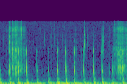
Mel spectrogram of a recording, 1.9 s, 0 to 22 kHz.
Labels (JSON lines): {"label": "biophony, knock", "recorder": "SoundTrap 300"}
